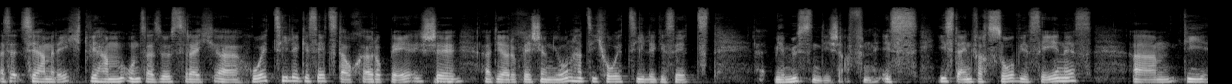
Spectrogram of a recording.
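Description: Moderate pace and fairly even intonation in an ordinary speaking voice. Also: man. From Austria, Vorarlberg (Lustenau). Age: 30s. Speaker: politician. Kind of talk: TV interview. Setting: studio.

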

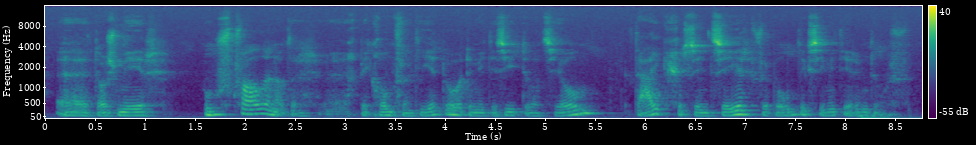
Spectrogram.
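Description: Amid noticeable background noise and audible room echo, a man with a fairly low pitch speaks at a fairly slow pace with lively intonation. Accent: Aargau. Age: 60s. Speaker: retired municipal clerk. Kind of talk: interview. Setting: indoors overlooking a pond. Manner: halting, many fillers.

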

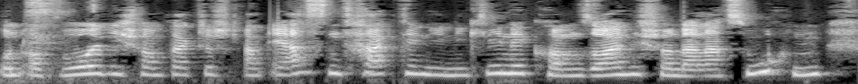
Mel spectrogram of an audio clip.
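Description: A woman's raised, projected voice, high in pitch with a bright, sharp tone, ordinary pitch variation and a fairly quick pace. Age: 30s. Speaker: doctor and startup founder. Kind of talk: interview.

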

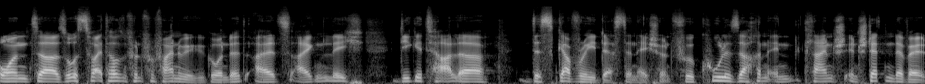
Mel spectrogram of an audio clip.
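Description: The speaker talks at a moderate pace with lively intonation. Vocal fry runs through the voice. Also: man, medium pitch for a man. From Germany, Cologne. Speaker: media company founder. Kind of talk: interview. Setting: studio. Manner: halting.

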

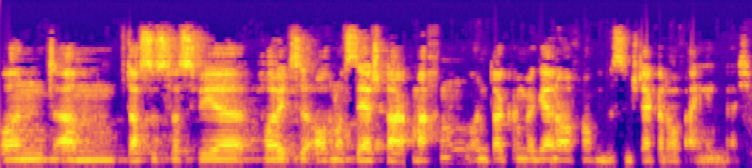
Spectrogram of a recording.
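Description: The voice belongs to a man. He talks at a fairly quick pace. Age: 20s. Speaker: marketing agency founder. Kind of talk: interview conversation.

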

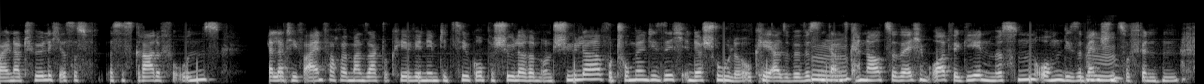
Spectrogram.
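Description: Somewhat breathy, this woman's voice sits at a medium pitch. She talks at a fairly quick pace in a monotone, flat intonation. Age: 20s. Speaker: management consultant. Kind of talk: podcast interview.

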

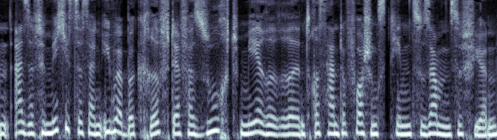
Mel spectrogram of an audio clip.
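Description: A woman talks at a moderate pace and a medium pitch, her sound dry and close with no echo. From Germany, southern Hesse near Darmstadt. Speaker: machine learning researcher. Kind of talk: interview. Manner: hesitant, many fillers.

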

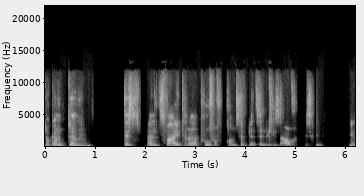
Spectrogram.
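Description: A man speaks with a Franconian accent at a very slow pace. His intonation is fairly even. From Franconia, near Nuremberg. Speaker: franchise company executive. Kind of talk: interview.

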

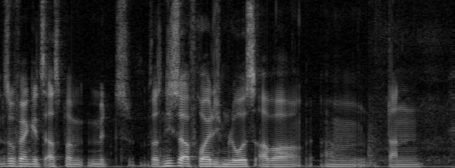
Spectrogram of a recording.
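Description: The man speaks at a very slow pace. His fairly low voice stays monotone and flat. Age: 20s. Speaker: podcast co-host, singer. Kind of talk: casual chat.

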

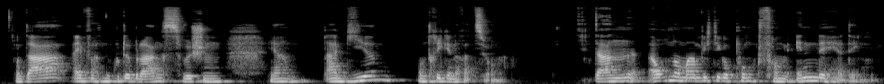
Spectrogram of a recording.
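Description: A somewhat breathy man's voice, fairly high in pitch, with fairly even intonation at a moderate pace. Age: 30s. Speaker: podcast host on workplace health management. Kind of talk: solo podcast monologue. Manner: casual with filler words.

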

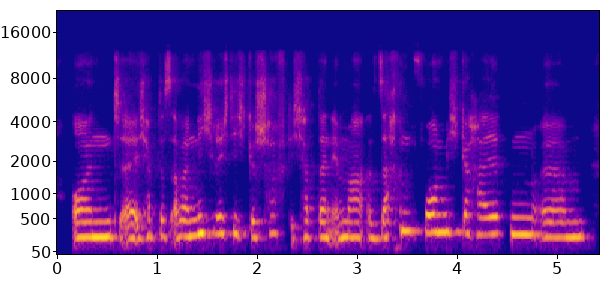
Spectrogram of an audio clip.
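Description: Somewhat breathy, a woman speaks at a fairly quick pace with a fairly high pitch and fairly even intonation. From Germany, Kassel (Hesse). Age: 30s. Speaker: trainee teacher. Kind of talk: testimony.

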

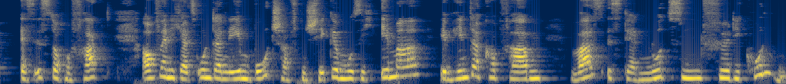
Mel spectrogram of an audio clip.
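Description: This woman's voice sits at a fairly high pitch and sounds somewhat breathy. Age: 50s. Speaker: marketing expert and dance school owner. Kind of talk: podcast interview.

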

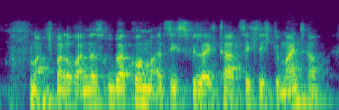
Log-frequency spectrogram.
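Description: Noticeable background noise sits behind a man's voice. He speaks at a medium pitch in a flat, monotone way. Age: 30s. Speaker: sports club director and coach. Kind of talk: interview.

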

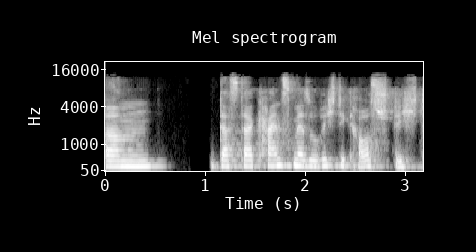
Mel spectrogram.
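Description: A woman speaks with a somewhat breathy voice. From Germany, Heidelberg. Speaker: graphic designer and art director. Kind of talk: podcast interview.

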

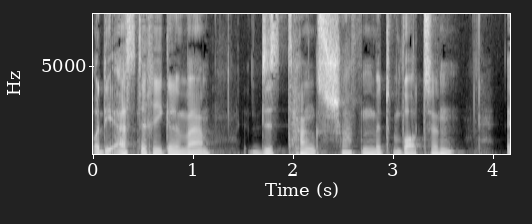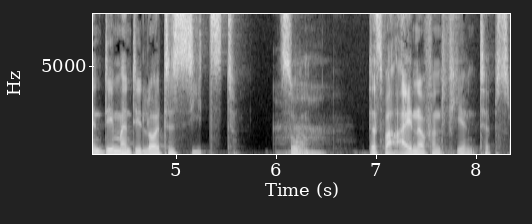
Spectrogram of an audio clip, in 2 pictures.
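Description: Very wide pitch swings mark this man's medium-pitched voice as he speaks at a fairly slow pace. Long, frequent pauses break up his speech on a very clean recording with a silent background. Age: 40s. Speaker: podcast co-host, TV producer. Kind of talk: casual chat.

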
